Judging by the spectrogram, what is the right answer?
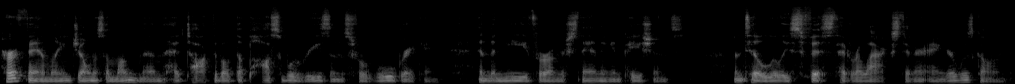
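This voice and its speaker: A man, a teacher, reading a novel aloud in a measured, expressive storytelling manner with dramatic pauses. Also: very deep voice. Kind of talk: read-aloud narration.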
